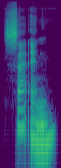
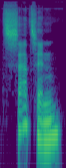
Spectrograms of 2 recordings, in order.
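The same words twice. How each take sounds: First: The middle t is a glottal stop. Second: The middle t is a full t sound. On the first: "dinadrop yung T sound and they replace it with an uh sound" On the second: "Not satin"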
